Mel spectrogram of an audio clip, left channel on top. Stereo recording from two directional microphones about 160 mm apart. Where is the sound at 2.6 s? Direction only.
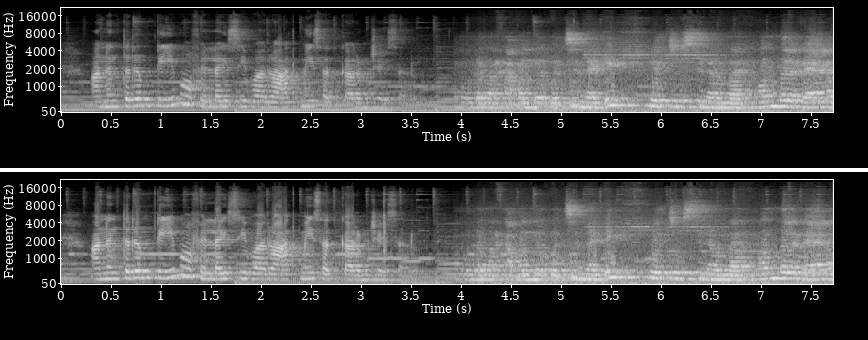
40° right (ahead or behind).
